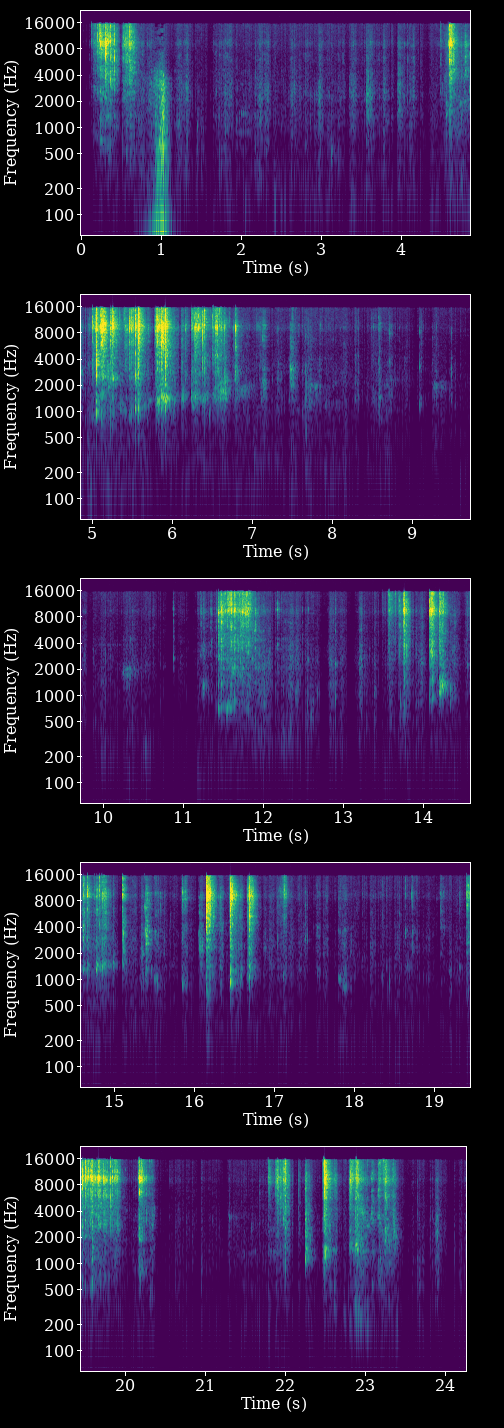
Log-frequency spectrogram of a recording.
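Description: Crisp pani puri shells cracking and crunching as two people bite and chew them whole, with wet chewing, coming in bursts with short pauses between. A loud thump about a second in.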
